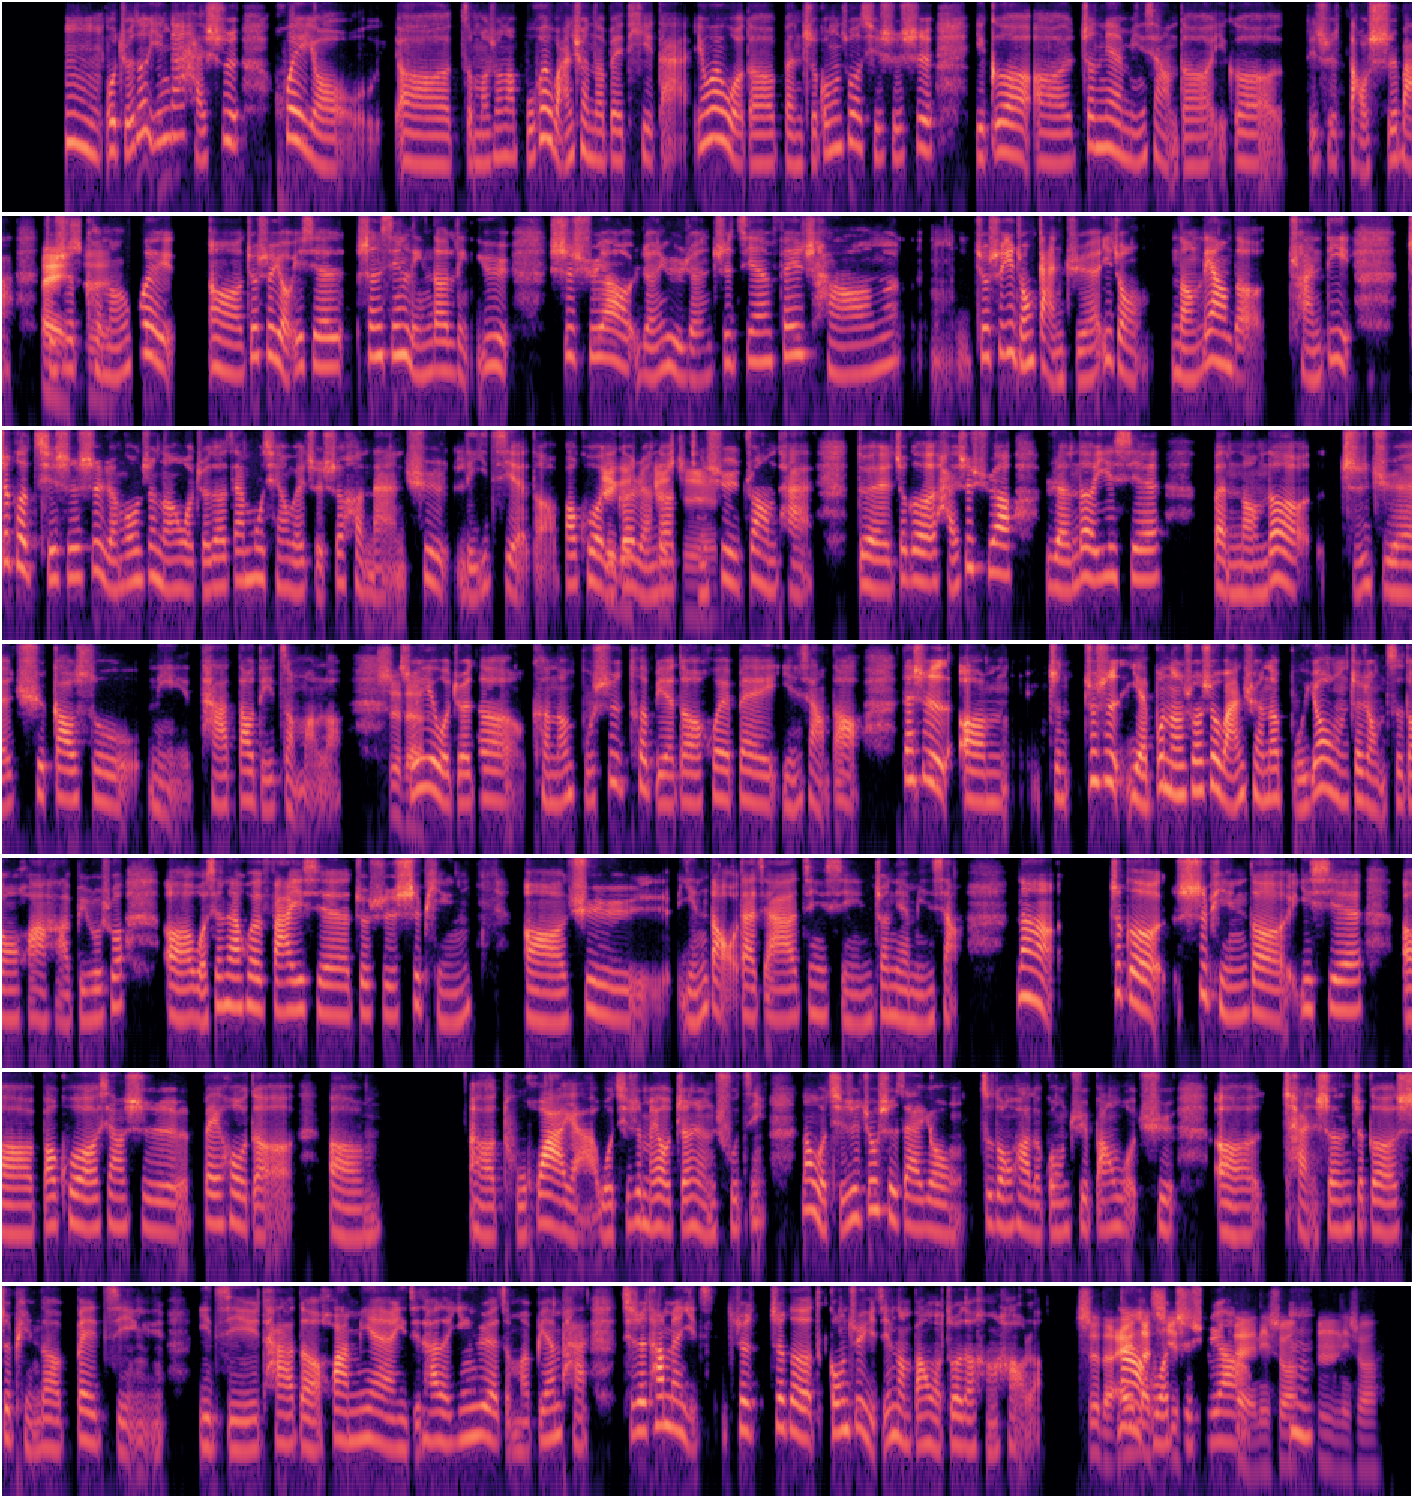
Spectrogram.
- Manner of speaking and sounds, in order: other background noise
- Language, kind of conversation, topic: Chinese, podcast, 未来的工作会被自动化取代吗？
